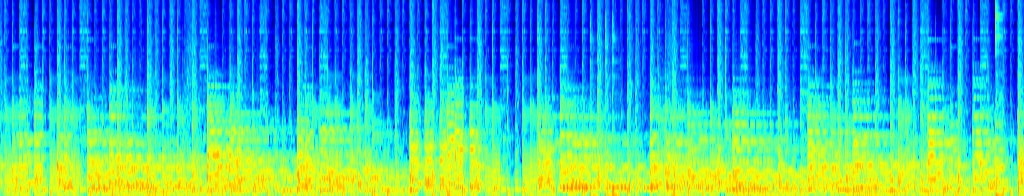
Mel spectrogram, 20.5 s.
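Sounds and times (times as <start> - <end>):
bass trombone playing a funk etude: 0.0 - 20.4.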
